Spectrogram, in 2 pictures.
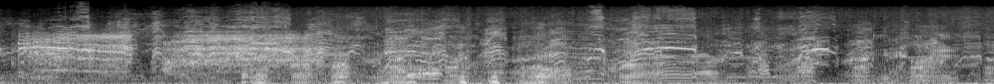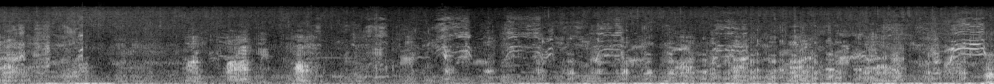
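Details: Group of pigs, including piglets, on a pig farm, producing dense overlapping grunts and chattering snorts with bursts of high, harmonic squeals, loudest in the first three seconds, continuing as a busy, irregular clamour throughout.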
